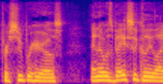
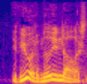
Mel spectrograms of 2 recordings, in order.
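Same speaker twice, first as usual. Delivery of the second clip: put-on radio announcer voice. Retelling a question once asked on the radio, using a radio voice. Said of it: "Let me let me get my radio voice".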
